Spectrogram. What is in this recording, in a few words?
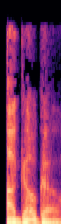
"agogo", English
